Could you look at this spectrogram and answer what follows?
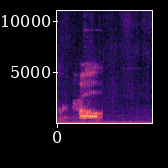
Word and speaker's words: Rakarth: You pronounce it Rakarth. Okay. Oh, there is an R in his name. Wow, I clearly. Okay, I was trying to go with calling him Rakarth rather than Rakath, but there is an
